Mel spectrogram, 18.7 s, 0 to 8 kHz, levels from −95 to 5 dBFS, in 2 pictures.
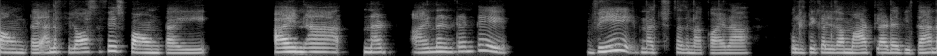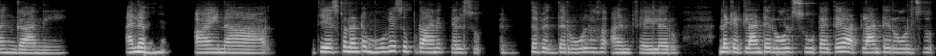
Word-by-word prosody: బావుంటాయి. 195 -3 +1
ఆయన 220 +2 +2
ఫిలాసఫీస్ 225 +5 0
బావుంటాయి. 180 -2 +1 0.8
ఆయన 230 -1 +8 0.6
నట్ 215 0 -2 0.3
ఆయన 220 +2 +2
ఏంటంటే 250 +6 -2 1.1
వే 240 +3 +7 0.4
నచ్చుతది 190 -1 -6
నాకు 170 +1 -9
ఆయన, 170 0 -4 0.6
పొలిటికల్‌గా 190 0 -1
మాట్లాడే 190 0 0
విధానం 195 +3 -1
గానీ. 170 -1 -3 0.7
ఆయనా 230 +2 +8 0.2
ము 210 - -2 0.4
ఆయన 195 -1 +1 0.9
జేసుకున్నంటే 235 +2 +4
మూవీస్ 255 +4 0
ఇప్పుడాయనకి 220 -2 -1
తెలుసు. 200 0 -5 0.2
పెద్ద 180 +2 -18
పెద్ద 200 -1 -3
రోల్స్ 215 +2 -2
ఆయన 190 0 +1
చేయలేరు. 185 0 -2 0.5
నాకెట్లాంటి 215 0 +3
రోల్స్ 215 +1 0
సూట్ 215 -1 -3
అయితాయో 230 +3 +2
అట్లాంటి 210 +1 0
రోల్స్ 200 0 -5
205 Hz, 110 wpm, -23 LUFS, 190-220 Hz, 1.1 s, ఆయన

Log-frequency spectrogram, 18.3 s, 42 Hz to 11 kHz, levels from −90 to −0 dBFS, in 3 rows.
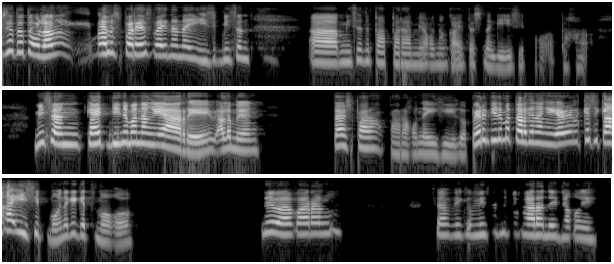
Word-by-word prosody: sa 415 - -6
totoo 360 -5 -2
lang, 305 +4 +5
i 335 -5 -16
halos 355 +1 +1
parehas 335 0 +1
tayo 320 - +1
ng 310 - -6
naiisip, 240 -4 -9
minsan, 245 +3 -13 0.6
ah, 195 -1 -3
minsan 210 +3 -18
napaparami 185 -5 -17
ako 170 - -22
ng 175 0 -25
kain - - -18
tas - - -21
nag-iisip 145 -2 -21
ako - - -34
baka - - -30 0.6
minsan 310 -4 +2
kahit 310 0 +5
'di 315 +2 0
naman 340 0 +3
nangyayari, 225 - +5
alam 210 +4 -3
mo - - -1
'yon. 200 0 -6 0.8
Tas 275 0 -2
parang, 235 -2 -6
"Para 160 -2 -17
akong 160 +1 -18
nahihilo." 155 -2 -13
Pero 340 +5 +2
hindi 400 +1 -1
naman 430 -1 -6
talaga 350 -1 +5
nangyayari 330 +1 0
kasi 395 -1 -7
kakaisip 320 -6 +2
mo, 175 - -10
nage-gets 245 -1 -6
mo 165 - -12
ko? 145 +1 -14 1.4
'Di 300 - -7
ba 270 - -1
parang 275 0 -6 1.1
sabi 255 0 -13
ko - - -19
minsan 260 +3 -17
napa-paranoid 255 -4 -6
ako 215 0 -14
eh. 190 - -25
265 Hz, 175 wpm, -21 LUFS, 200-320 Hz, 1.4 s, lang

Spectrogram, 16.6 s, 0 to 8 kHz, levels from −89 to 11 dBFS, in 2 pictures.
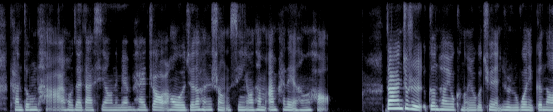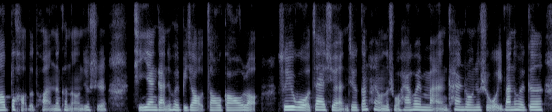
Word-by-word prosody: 看 190 -1 -1
灯 190 +1 -1
塔， 185 - -3
然 180 - -1
后 180 - -2
在 180 -1 0
大 175 -1 0
西 180 - -9
洋 175 0 -2
那 - - -3
边 175 +1 -3
拍 180 0 -3
照， 185 0 +3
然 - - -1
后 190 -1 +2
我 175 0 +3
觉 180 +1 -1
得 195 - +2
很 195 0 -1
省 180 -3 -2
心， 180 +1 -3
然 175 - 0
后 180 - +1
他 195 - +1
们 185 - 0
安 190 +1 +3
排 200 +1 -7
得 190 - +1
也 - - 0
很 170 +1 -2
好。 180 0 -2 0.8
当 285 0 +11
然 290 - +9
就 285 0 +5
是 225 -6 +7
跟 230 -1 +3
团 210 -1 +3
有 195 -1 +1
可 195 - -9
能 - - -3
有 175 - -2
个 175 - -2
缺 190 +2 -2
点， 175 - -1
就 190 - -3
是 190 - +1
如 175 0 -1
果 190 0 +2
你 175 - -1
跟 185 +2 -1
到 180 0 +3
不 195 +4 -3
好 - - -7
的 - - -9
团， - - -7
那 - - -3
可 - - -6
能 - - -7
就 - - -5
是 - - -9 0.4
体 175 - -3
验 185 0 +2
感 175 -1 0
觉 - - -3
会 185 -2 +1
比 170 -1 -5
较 170 -1 0
糟 170 0 -2
糕 170 0 0
了。 170 -1 -1 0.3
所 205 - +1
以 205 - +7
我 185 -3 +4
在 195 -2 +1
选 175 -2 -3
这 180 - -3
个 - - -2
跟 205 +4 -2
团 - - -5
游 90 - -3
的 90 - -2
时 - - -9
候， - - -3
还 175 0 -3
会 200 +1 +1
蛮 175 -2 -2
看 200 -3 -3
重 185 -1 -1
就 185 - -2
是 180 -1 -6
我 - - -3
一 - - -3
般 185 -1 0
都 195 - -1
会 185 -2 -1
跟 195 +2 0
185 Hz, 345 characters per minute, -22 LUFS, 175-195 Hz, 0.8 s, 当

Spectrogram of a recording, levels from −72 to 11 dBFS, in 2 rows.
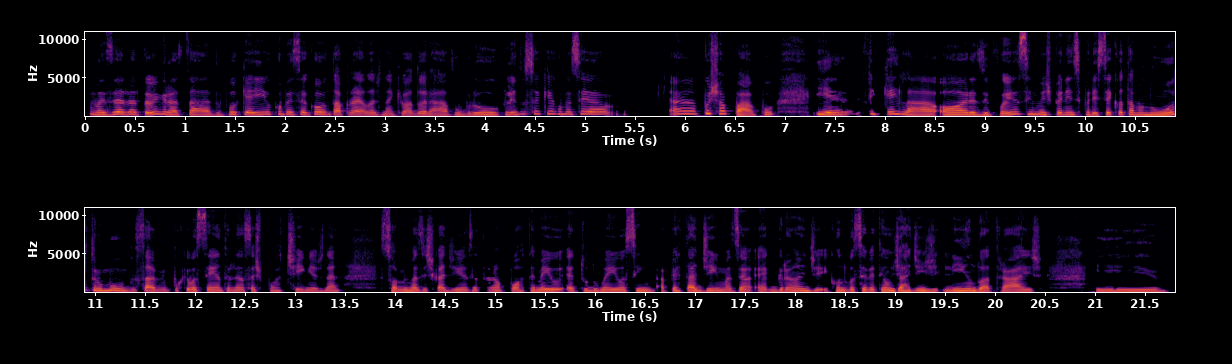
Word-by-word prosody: mas 260 -2 0
era 285 -1 +3
tão 250 -1 +4
engraçado 240 -5 -1
porque 270 +3 -2
aí 260 +2 +3
eu 290 - -4
comecei 285 -3 -1
a 245 - -3
contar 275 -4 +2
pra 245 -1 -2
elas 235 +2 -2
né 205 -2 -5
que 195 +1 -11
eu - - 0
adorava 210 +3 -2
o 220 - -3
Brooklyn 250 +4 0
não 300 - -8
sei 350 +4 -4
o - - -15
que 340 0 -4
comecei 310 0 -2
a 310 0 0 0.6
a 350 +1 -1
puxar 365 0 +1
papo 230 - +2 0.4
e 280 -2 +6
é 250 0 +6 0.3
fiquei 310 -1 -1
lá 225 -5 +3
horas 250 0 +5
e 230 - 0
foi, 215 +6 +1
assim, 290 -1 +1
uma 280 -1 +1
experiência, 255 0 -1
parecia 235 0 +1
que 255 - -4
eu - - +7
estava 255 -2 0
num 225 -2 +3
outro 265 +4 +3
mundo 240 -7 +1
sabe, 195 -3 0
porque 210 +2 -4
você 210 +1 0
entra 215 +1 -2
nessas 205 0 -4
portinhas, 200 -4 -6
né. 200 +3 -3 0.4
Sobe 200 -1 -1
umas 200 -1 0
escadinhas 200 0 -3
entra 200 0 -8
na 205 0 -2
porta 200 +1 -3
é - - -1
meio 210 0 +3
é 190 - +1
tudo 220 +4 -4
meio 205 0 +1
assim 210 -1 -1
apertadinho 215 -1 +1
mas 180 0 -4
é 190 0 +1
é 190 - -2
grande 190 +2 0
e 190 +2 -6
quando 210 -1 -1
você 205 +1 0
vê 190 - 0
tem 205 +2 0
uns 215 - +3
jardins 200 -1 +2
lindo 215 0 +4
atrás, 190 +1 -1 0.5
e, 190 -2 -1
220 Hz, 215 wpm, -26 LUFS, 200-255 Hz, 0.6 s, eu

